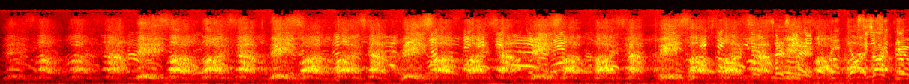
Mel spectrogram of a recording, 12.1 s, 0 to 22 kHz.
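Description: A large crowd at a rally on Republic Square in Belgrade on 31 January 1990 chants in loud, rhythmic bursts, many voices shouting together in a steady repeating cadence with brief dips between phrases, a dense roar of massed voices throughout.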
